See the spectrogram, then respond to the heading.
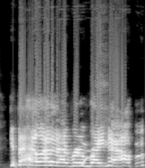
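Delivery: shouting in a character voice. Playing a character who kicks down a door, shouting in character. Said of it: "He's like".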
